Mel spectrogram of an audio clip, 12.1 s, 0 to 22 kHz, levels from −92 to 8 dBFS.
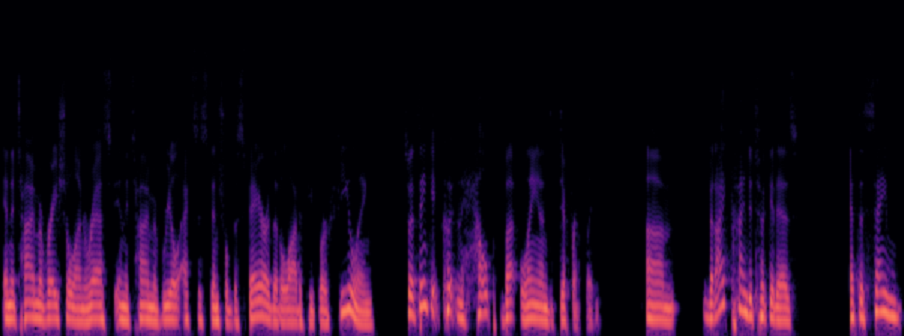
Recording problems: muffled; very; fading above 1 kHz

